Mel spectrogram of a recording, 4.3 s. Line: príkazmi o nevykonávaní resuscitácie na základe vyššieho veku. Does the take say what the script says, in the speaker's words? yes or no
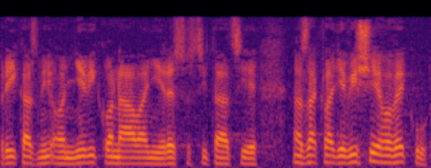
yes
